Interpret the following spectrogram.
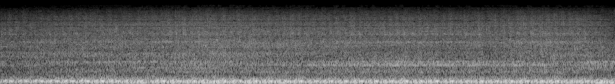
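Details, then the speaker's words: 1973 Chevrolet Camaro V8 with a mild cam, long-tube headers, an Edelbrock carburetor and a new starter: a deep, even burble with a slight lope and no knocks or misses, a normal healthy idle with good throttle response. "It's got excellent throttle response. Engine runs fantastic. It's got a nice looking engine detail. You can just hear the engine runs great."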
